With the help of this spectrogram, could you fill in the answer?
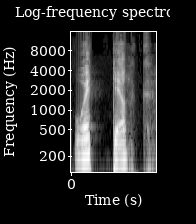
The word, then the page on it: wettelg: Mi'gmaq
